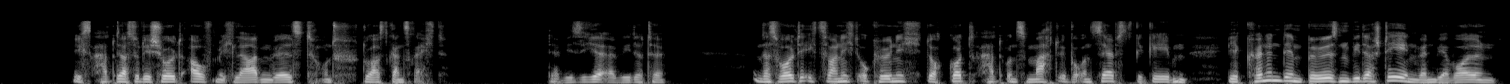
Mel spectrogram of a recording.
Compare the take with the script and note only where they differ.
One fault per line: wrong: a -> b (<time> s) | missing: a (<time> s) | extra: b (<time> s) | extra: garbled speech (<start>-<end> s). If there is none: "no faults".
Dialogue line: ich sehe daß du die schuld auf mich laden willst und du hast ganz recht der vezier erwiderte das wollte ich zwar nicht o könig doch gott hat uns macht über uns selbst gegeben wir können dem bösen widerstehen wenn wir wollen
wrong: sehe -> hat (0.9 s)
